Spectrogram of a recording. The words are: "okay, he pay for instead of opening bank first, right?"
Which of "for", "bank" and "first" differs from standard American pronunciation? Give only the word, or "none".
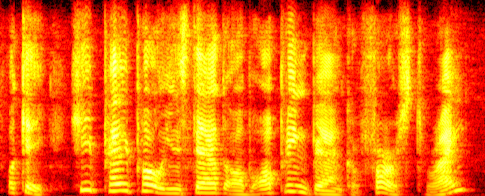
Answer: for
